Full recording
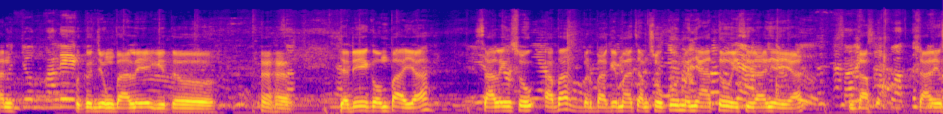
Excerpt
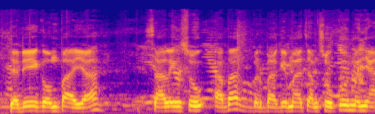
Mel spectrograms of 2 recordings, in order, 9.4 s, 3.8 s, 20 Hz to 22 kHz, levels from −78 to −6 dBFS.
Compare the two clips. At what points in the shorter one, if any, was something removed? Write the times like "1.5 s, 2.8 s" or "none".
none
